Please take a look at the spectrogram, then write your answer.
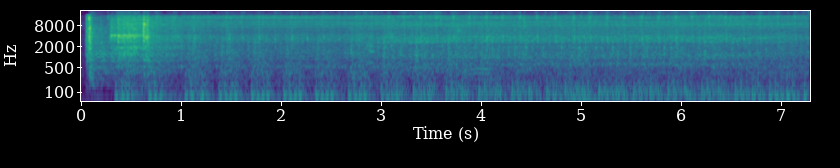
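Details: Suzuki Cappuccino, not running before; fuel regulator vacuum source found missing and reconnected: quick crank, catches and settles into an even, slightly lumpy idle without misses; starting and idling normally.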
